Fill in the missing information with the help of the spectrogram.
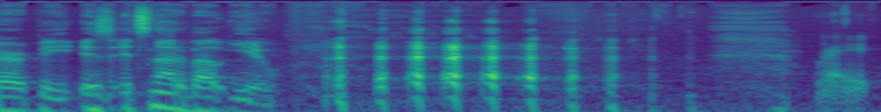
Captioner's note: laughing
